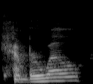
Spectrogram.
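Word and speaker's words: Camberwell: she's from east london rob catch me on my pronunciation kember well they're right yep perfect she's she's sarah tanner from camerawell east london uh she's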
